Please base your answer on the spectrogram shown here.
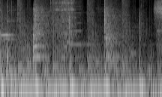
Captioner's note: cheerful clanging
